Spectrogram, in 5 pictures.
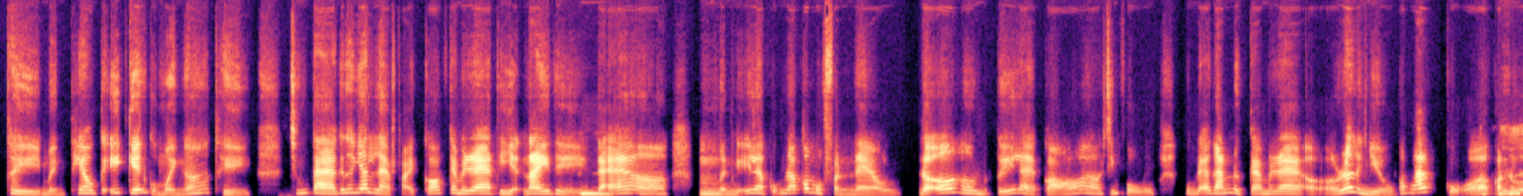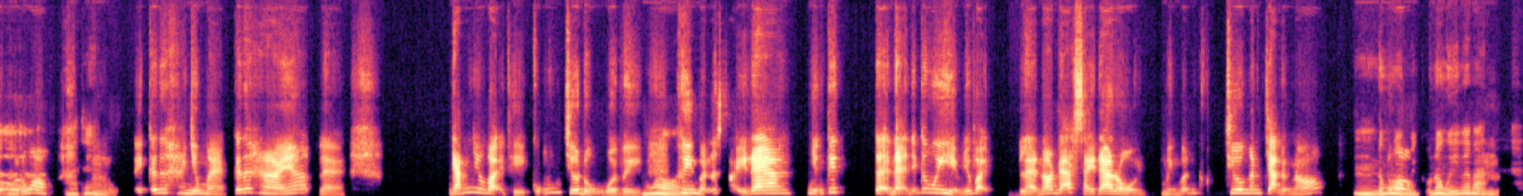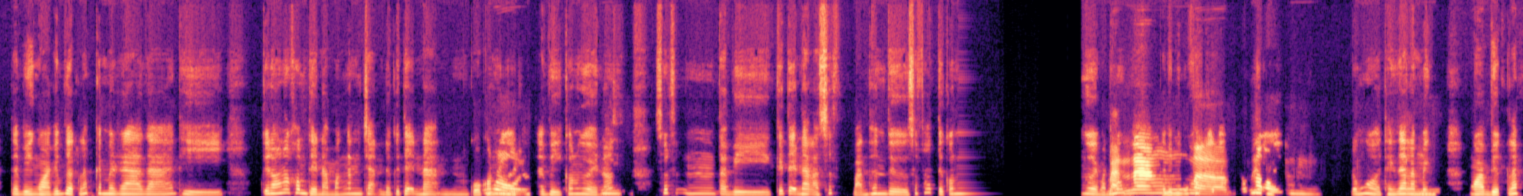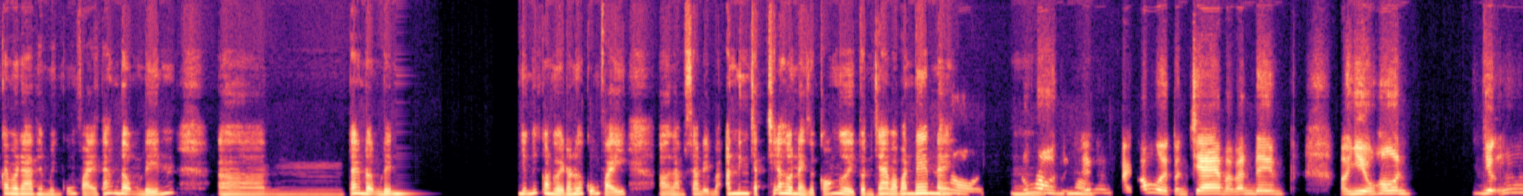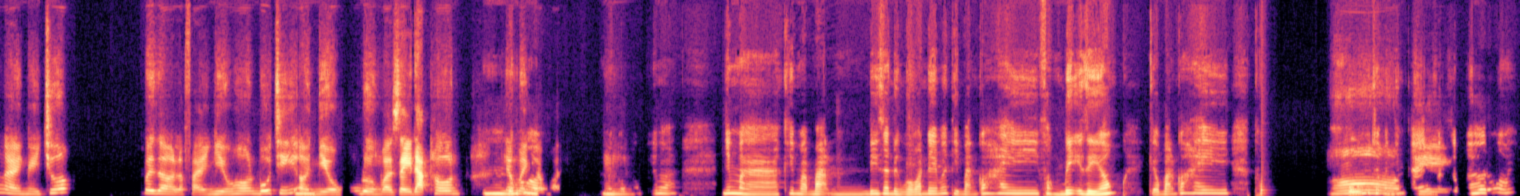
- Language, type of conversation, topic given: Vietnamese, unstructured, Bạn có lo ngại về sự thiếu an toàn khi ra đường vào ban đêm không?
- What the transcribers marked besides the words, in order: other background noise; tapping; distorted speech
